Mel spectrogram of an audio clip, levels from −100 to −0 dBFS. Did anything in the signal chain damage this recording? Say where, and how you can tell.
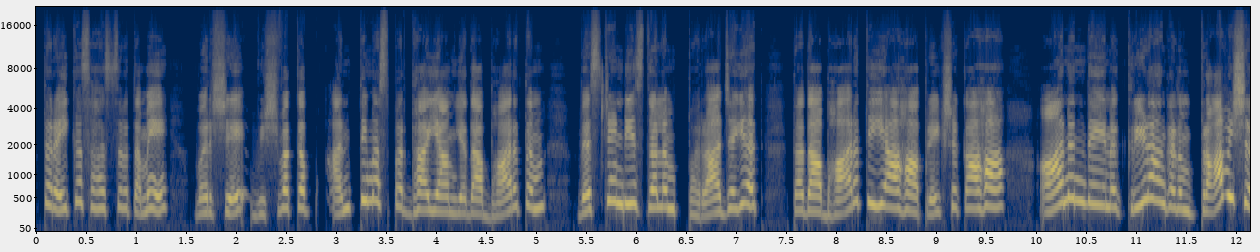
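Yes. Bluetooth LC3 compression throughout, at the codec stage: the speech has a grainy, breathy top, likely from noise-filled upper bands, fitting roughly 48 kbps in 10 ms frames.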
